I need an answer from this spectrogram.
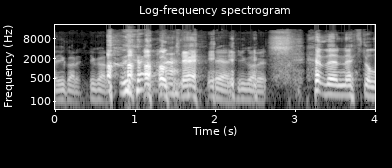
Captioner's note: laughing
